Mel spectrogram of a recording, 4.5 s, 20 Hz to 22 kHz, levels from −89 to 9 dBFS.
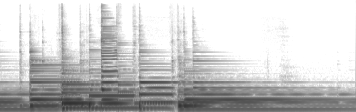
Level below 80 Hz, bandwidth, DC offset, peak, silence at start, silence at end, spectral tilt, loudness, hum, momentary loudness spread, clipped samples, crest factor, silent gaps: -52 dBFS; 18.5 kHz; under 0.1%; -4 dBFS; 0 s; 0 s; -7 dB/octave; -19 LUFS; none; 15 LU; under 0.1%; 14 dB; none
